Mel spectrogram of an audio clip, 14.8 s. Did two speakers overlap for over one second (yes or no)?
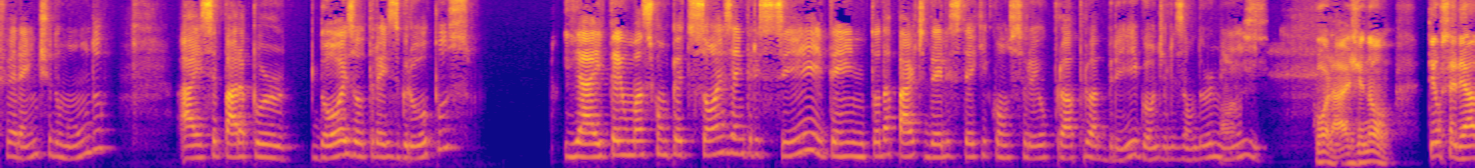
no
